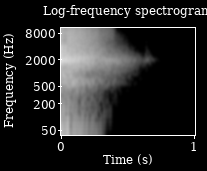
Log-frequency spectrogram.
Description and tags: this series is done through layering and processing many samples of drum sounds i synthesised using various plugins namely xoxo's vst's and zynaddsubfx mixed with some old hardware samples i made a long time ago. there are 4 packs of the same series : PERC SNARE KICK and HATS all using the same process.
